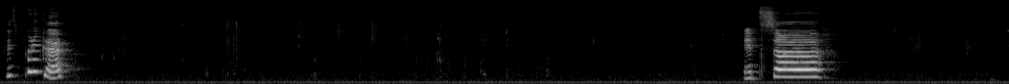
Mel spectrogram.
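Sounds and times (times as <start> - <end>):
chewing toasted sandwich crunches: 1.0 - 2.7, 4.3 - 7.4.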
